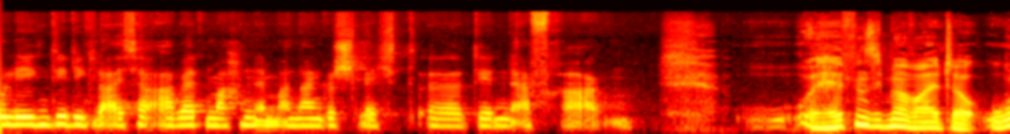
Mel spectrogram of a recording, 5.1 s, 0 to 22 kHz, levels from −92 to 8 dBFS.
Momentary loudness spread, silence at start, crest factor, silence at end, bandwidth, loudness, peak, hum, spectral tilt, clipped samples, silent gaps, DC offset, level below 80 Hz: 16 LU; 0 s; 14 dB; 0 s; 16 kHz; -15 LUFS; 0 dBFS; none; -6 dB/octave; under 0.1%; none; under 0.1%; -56 dBFS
